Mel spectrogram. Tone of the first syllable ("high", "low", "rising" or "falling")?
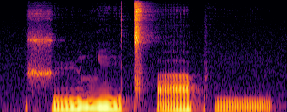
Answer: rising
